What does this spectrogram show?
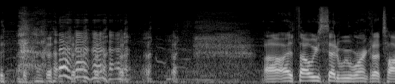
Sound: laughing

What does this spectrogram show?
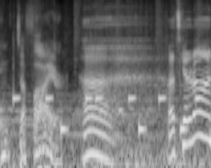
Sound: sighs

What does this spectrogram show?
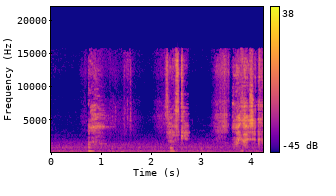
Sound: Janet sighs

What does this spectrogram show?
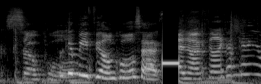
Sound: beep

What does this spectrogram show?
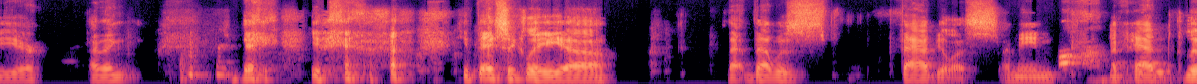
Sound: laughs

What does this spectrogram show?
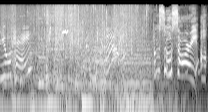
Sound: shrieking

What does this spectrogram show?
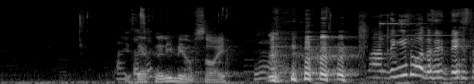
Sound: laughs

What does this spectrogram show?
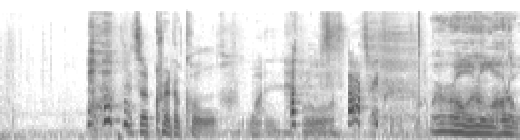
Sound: laughs

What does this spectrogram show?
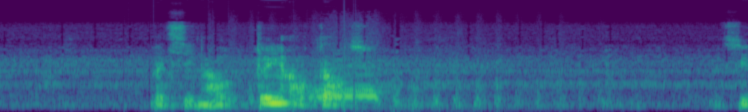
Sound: sound of locomotive

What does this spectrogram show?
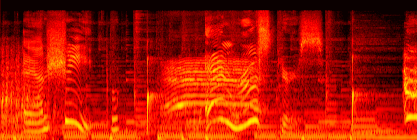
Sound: baaing; crowing

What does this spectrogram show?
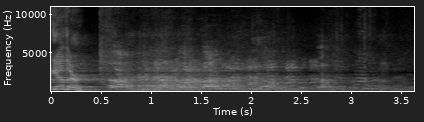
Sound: audience laughing

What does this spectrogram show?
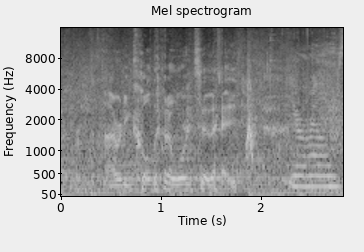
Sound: laughs

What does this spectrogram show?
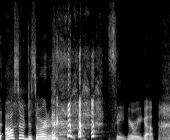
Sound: laughing

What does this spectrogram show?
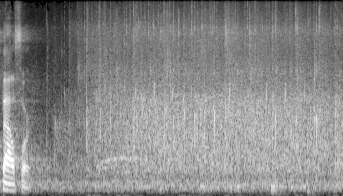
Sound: audience applauding

